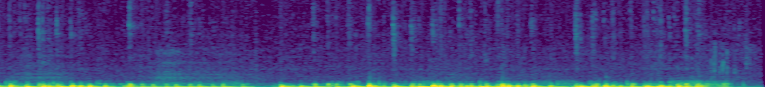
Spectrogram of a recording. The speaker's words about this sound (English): Sorry if you can hear the keyboard.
